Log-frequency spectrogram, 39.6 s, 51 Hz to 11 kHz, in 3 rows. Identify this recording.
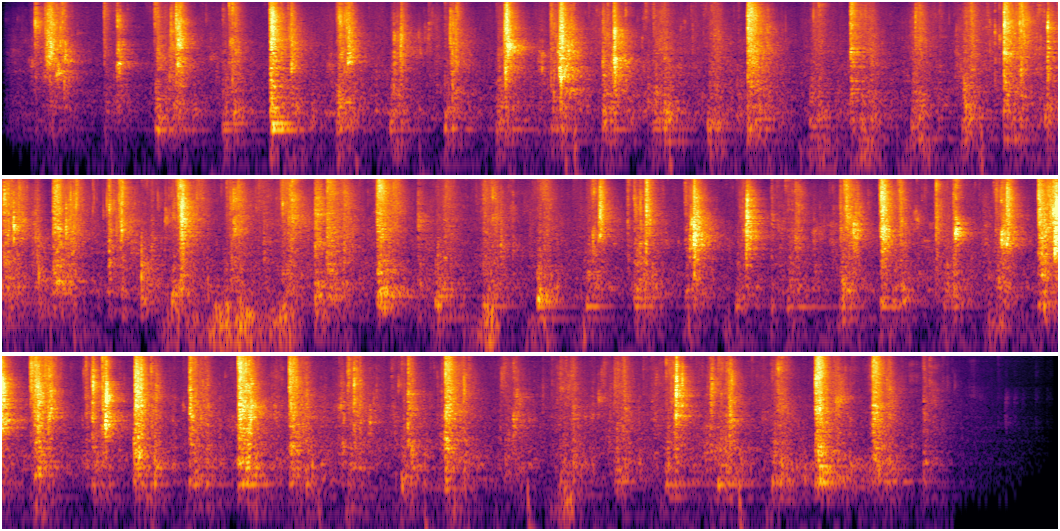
Pas 1 pers = graviers+boue
One person walking into the catacombs recorded on DAT (Tascam DAP-1) with a Sennheiser ME66 by G de Courtivron.
personn, walking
